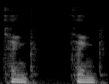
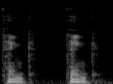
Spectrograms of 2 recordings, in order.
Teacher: Dentalize the THs. Make it more of a T. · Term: dentalizing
